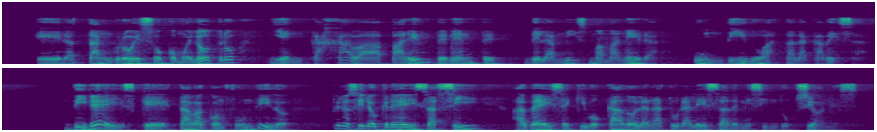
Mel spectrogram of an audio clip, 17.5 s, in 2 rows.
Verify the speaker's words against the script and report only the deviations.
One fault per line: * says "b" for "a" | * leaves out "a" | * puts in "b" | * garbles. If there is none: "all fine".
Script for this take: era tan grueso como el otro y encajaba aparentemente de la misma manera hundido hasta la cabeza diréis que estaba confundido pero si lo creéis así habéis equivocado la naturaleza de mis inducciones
all fine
